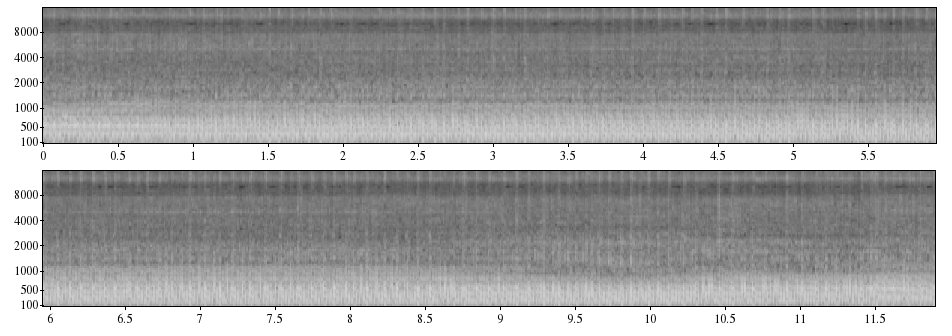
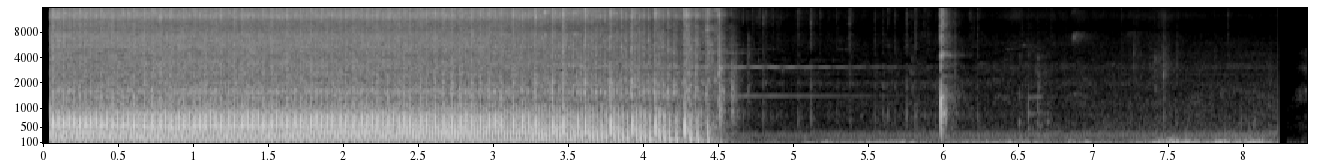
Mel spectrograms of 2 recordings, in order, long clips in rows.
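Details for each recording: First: Reassembled McCulloch 790 MC101 two-stroke chainsaw with an ignition chip and a Walbro WB37 carburetor on a homemade adapter, bar and chain fitted: steady even buzz with no surging or stumbling; idle drops slightly with the chain fitted but runs cleanly. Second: McCulloch 790 MC101 chainsaw during a cut: raspy high idle that stays up then cuts out; leaning out, later traced by carb-cleaner spray to an intake gasket air leak.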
